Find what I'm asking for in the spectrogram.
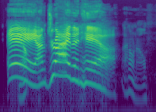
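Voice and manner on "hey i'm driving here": angry, yelling New York cabbie voice, higher and louder. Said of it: "impersonate a New York cab driver yelling at another driver".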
